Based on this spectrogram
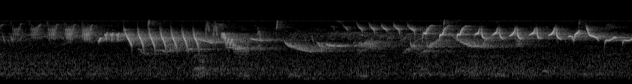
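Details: Willow warbler at 51.947828, 20.120565 sings a sweet, high phrase of soft notes that cascades downward, then a run of bright, repeated notes over faint background hiss.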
